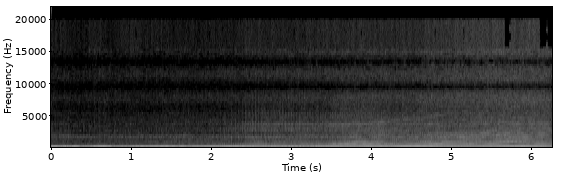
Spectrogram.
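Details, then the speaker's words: Suzuki Hayabusa with fully built motor and aggressive cams, after cleaning a clogged fuel filter: engine revs smoothly all the way through the range with no stumbling or cutting out. Healthy revving. "So, as you saw in the video, now she revs all the way through."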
